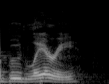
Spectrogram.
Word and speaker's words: Baudelaire: And so I want to start this morning by a line from a 19th century French poet named Charles-Pierre Baudelaire, which is the proper French pronunciation, of course.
